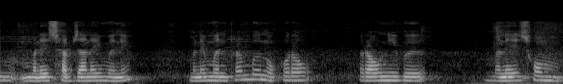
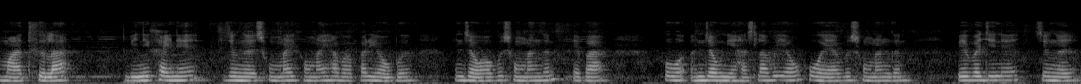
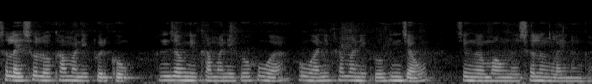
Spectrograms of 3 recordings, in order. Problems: none marked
